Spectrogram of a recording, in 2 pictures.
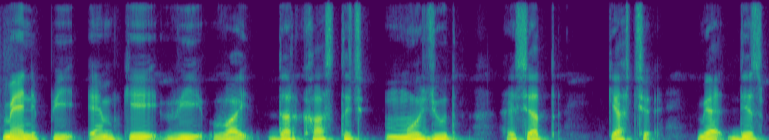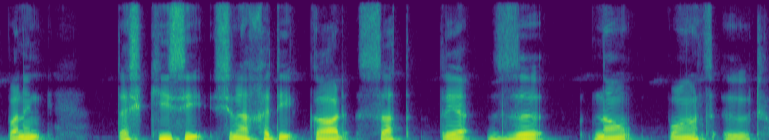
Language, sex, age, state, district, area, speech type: Kashmiri, male, 18-30, Jammu and Kashmir, Ganderbal, rural, read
